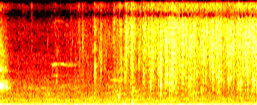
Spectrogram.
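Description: Cold water is poured from a tub over someone bathing, heard as a low, steady gushing splash close by that swells slightly, with no talking.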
